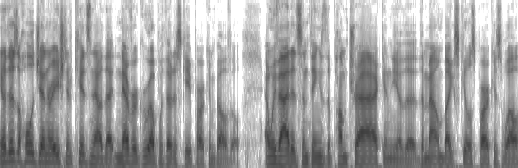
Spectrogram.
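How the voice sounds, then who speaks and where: The man's intonation stays fairly even. He talks at a very fast pace. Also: medium pitch for a man. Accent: Canadian. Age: 30s. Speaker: political candidate. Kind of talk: podcast interview.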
